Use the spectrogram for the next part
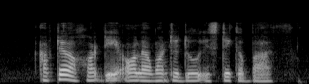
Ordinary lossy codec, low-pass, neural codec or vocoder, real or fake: none; 7.2 kHz; vocoder, 44.1 kHz, 128 mel bands, Pupu-Vocoder; fake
